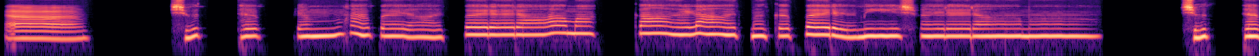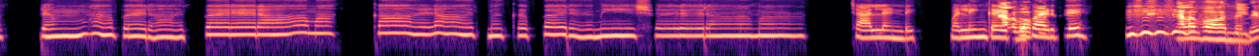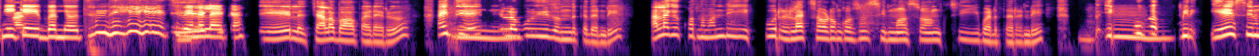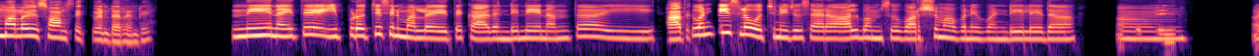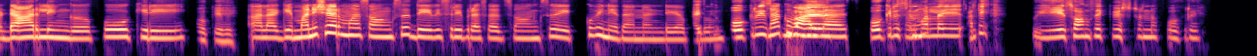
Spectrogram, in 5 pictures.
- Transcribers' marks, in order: singing: "శుద్ధ బ్రహ్మ పరాత్పర రామ కాళాత్మక … కాళాత్మక పరమేశ్వర రామా"; laughing while speaking: "మీకే ఇబ్బంది అవుతుంది చ్ వినలేక"; chuckle; in English: "లవ్"; other background noise; in English: "రిలాక్స్"; in English: "సాంగ్స్"; in English: "సాంగ్స్"; in English: "ట్వంటీస్‌లో"; in English: "సాంగ్స్"; in English: "సాంగ్స్"; in English: "సాంగ్స్"
- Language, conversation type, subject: Telugu, podcast, పాత పాటలు మీకు జ్ఞాపకాలు ఎలా గుర్తు చేస్తాయి?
